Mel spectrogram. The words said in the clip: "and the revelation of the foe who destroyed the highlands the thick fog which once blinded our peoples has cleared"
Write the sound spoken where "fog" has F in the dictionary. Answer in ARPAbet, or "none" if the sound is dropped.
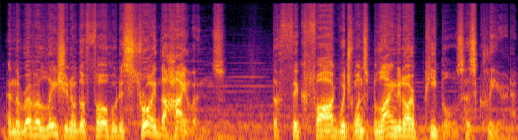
F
